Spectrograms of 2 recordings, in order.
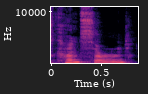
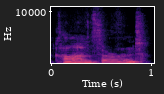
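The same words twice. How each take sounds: First: Said in the usual way. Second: "concerned" with a full CON at the front; wrong-syllable emphasis. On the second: Real, not acted. Crafter trips over her own word, wrong-syllable emphasis. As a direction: say "concerned" as CON-cerned, first syllable stressed. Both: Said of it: "I put the emphasis on the wrong syllable".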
